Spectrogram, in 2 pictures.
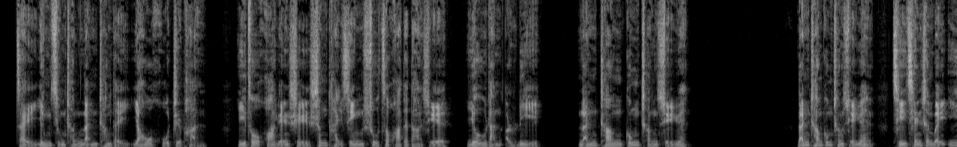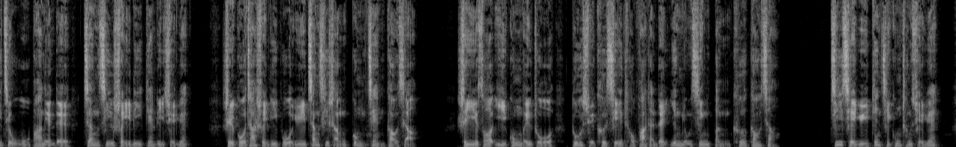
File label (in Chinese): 男, 学校宣传; 南昌工程学院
